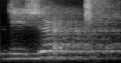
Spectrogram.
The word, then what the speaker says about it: dessert: Từ dessert, mặc dù nó là danh từ có nghĩa là món ăn ngọt tráng miệng ấy, thế nhưng mà trọng âm của nó lại là số 2.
